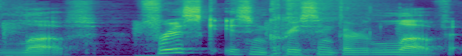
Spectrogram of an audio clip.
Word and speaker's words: LV: Um, actually it's not pronounced level, it's pronounced love.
